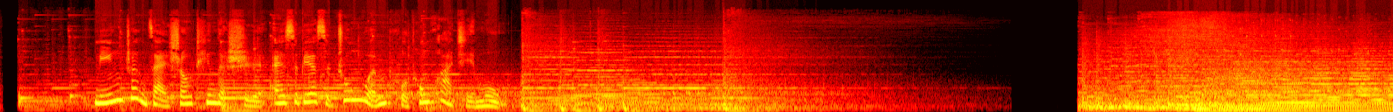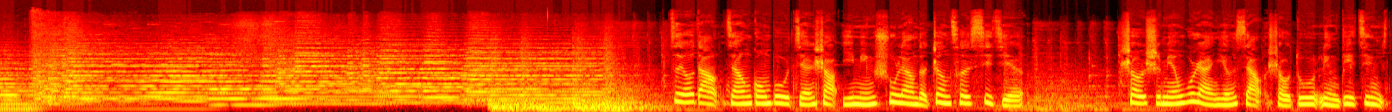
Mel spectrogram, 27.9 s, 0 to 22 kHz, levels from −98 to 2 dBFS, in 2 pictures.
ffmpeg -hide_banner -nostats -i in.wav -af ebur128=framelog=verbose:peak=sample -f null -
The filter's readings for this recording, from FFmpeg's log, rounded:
Integrated loudness:
  I:         -23.2 LUFS
  Threshold: -33.8 LUFS
Loudness range:
  LRA:         9.8 LU
  Threshold: -44.0 LUFS
  LRA low:   -31.0 LUFS
  LRA high:  -21.2 LUFS
Sample peak:
  Peak:       -8.8 dBFS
